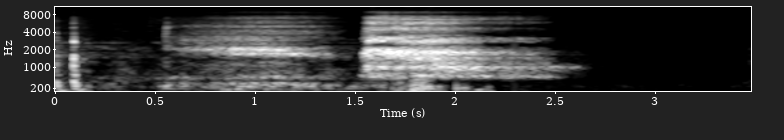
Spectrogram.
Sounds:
Sigh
